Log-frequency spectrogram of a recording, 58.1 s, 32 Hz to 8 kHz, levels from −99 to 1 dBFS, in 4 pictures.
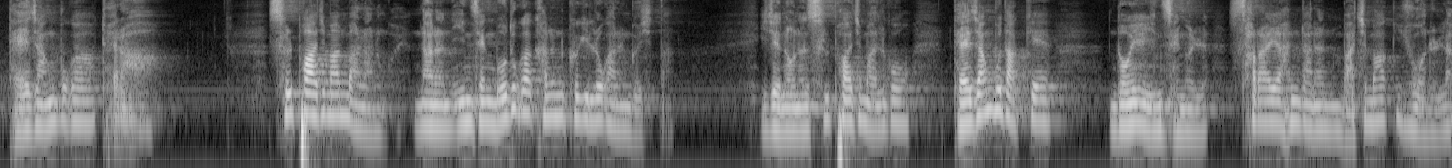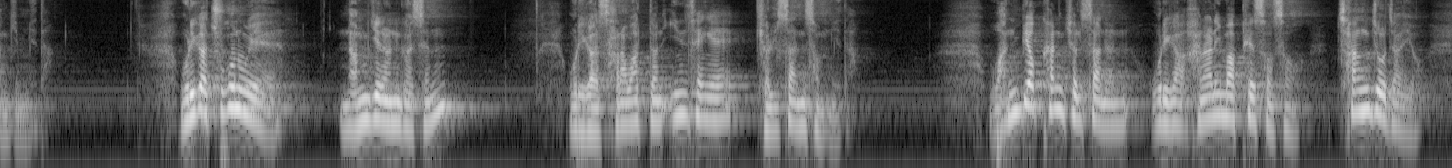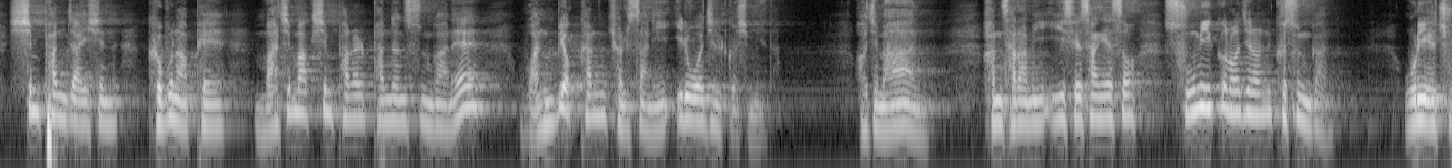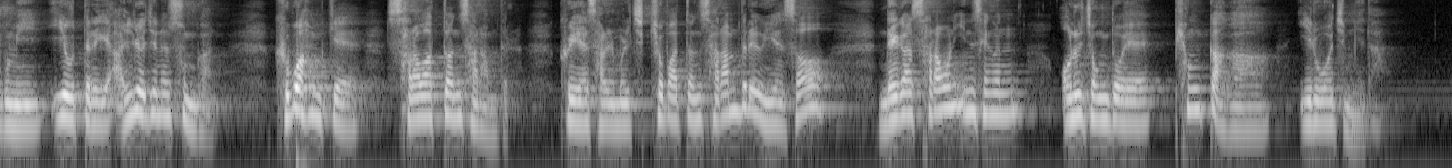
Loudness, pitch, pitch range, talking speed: -23 LUFS, 145 Hz, 125-175 Hz, 245 characters per minute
